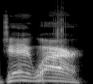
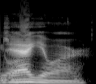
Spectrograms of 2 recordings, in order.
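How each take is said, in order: First: It is said the American way. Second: It is said the way the rest of the world says it. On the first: The speaker calls it wrong. "And we're all like" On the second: The speaker calls it right. "They all say Jaguar"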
